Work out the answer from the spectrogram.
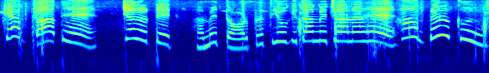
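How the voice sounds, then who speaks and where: An actor voicing an excitable young animal cub in a children's cartoon, eager and exclamatory. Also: very high voice, unhurried, background noise. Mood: excited.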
